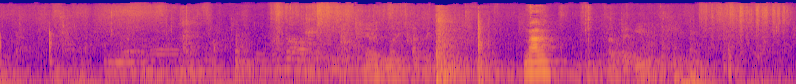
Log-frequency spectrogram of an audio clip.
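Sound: door opening or closing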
